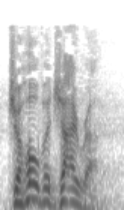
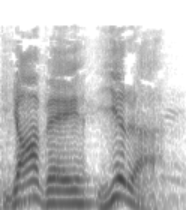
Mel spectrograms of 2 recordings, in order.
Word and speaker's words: Yahweh Yireh: Now, you have probably heard the expression Jehovah Jireh, right? Well, of course, that's not really how you pronounce it. It is more like Yahweh Yireh.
